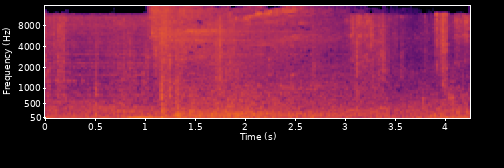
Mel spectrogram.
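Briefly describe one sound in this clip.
A treasure chest bursts open with a bright shimmering jingle.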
